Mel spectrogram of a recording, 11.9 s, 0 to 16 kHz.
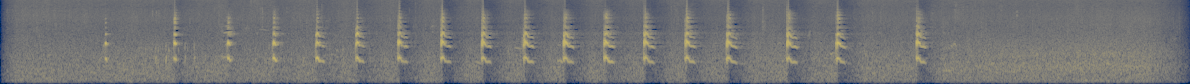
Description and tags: Single Coot calling, wind noise in background. MKH60 + MKH30 into SD Mixpre-3, decoded to mid-side stero with free Voxengo plugin. Recorded near Centro de Visitantes Jose Antonio Valverde (Doñana National Park, Spain)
